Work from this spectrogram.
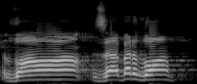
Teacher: جب ہم ذال کی ادائیگی کریں گے تو اس میں سیٹی کی آواز نہیں آئے گی، اور جب ہم زا کی ادائیگی کریں گے تو اس میں سیٹی کی آواز آئے گی، اور جب ہم ضا کی ادائیگی کریں گے تو اس میں بھی ذال کی طرح سیٹی کی آواز نہیں آئے گی، لیکن ضا کی ادائیگی کرتے وقت اسے ہم موٹا پڑھیں گے کیونکہ ضا حروف مستعلیہ میں سے ہے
